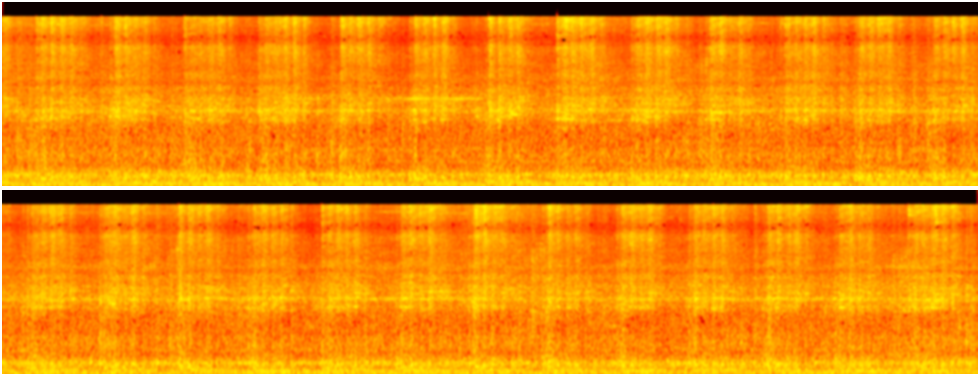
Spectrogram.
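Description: Norfolk Southern coal train's hopper cars rolling past at close range, with a double-stack intermodal train moving on the far track: a steady rumble of steel wheels on rail with a regular clickety-clack of wheelsets over rail joints. A faint high ring from the wheels runs under it.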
